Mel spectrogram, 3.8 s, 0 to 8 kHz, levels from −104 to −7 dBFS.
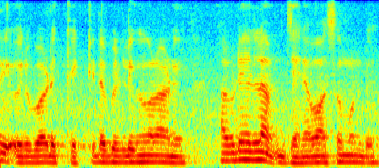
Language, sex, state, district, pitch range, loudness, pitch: Malayalam, male, Kerala, Kasaragod, 105-120 Hz, -16 LUFS, 110 Hz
